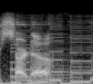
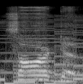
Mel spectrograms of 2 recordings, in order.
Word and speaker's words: Sardo: I was a kid remember Mr sardo sardo no Mr Accent on the D I wonder if this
